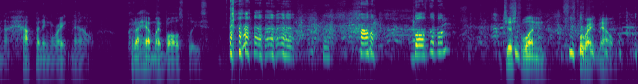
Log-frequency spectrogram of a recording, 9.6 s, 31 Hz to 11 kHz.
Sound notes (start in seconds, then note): 3.4 laughter; 3.5 laughing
